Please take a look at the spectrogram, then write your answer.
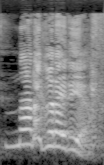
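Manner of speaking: loud, high laughing punchline. Real, not acted. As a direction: burst out laughing on it.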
